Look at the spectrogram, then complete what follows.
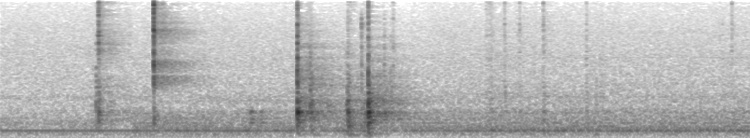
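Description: Sharp metallic clicks and clinks of pliers and small metal fuel-line fittings being handled while a fuel pump is swapped: a handful between about one and four seconds in, one ringing briefly. A few fainter ticks follow, over a steady low hum.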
